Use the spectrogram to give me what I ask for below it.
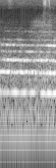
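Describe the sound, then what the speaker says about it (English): An ambulance siren on a city street in Chicago, a steady faint tonal wail held throughout a very short stretch, distant and without talk. "since the last ambulance that came down the street"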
